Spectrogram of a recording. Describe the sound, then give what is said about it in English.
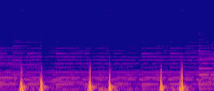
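Steady heartbeats of unborn twins picked up by a doctor's heartbeat wand on the mother's stomach: three clear lub-dub pairs of low, muffled thumps about a second apart, over a faint background hum, with no talking. “It all began with the sound of multiple heartbeats.”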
